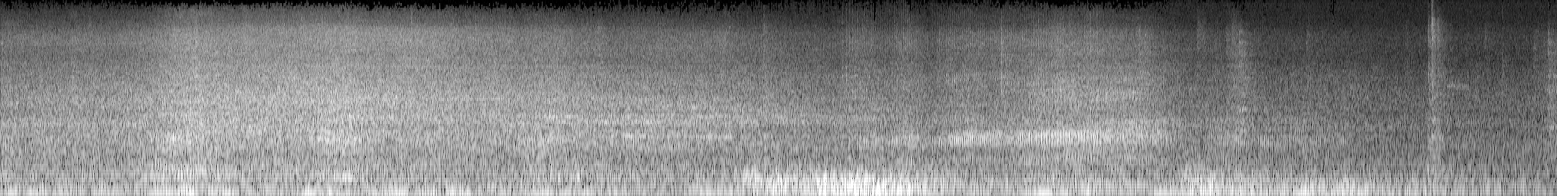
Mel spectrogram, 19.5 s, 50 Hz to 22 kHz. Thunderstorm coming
9.0s 19.2s

